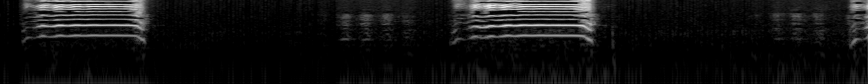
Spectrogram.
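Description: A young goat kid bleating: two short, high-pitched calls about two seconds apart, with a third starting near the end.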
